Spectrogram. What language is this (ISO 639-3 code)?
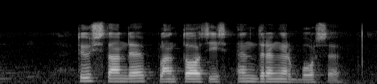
afr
